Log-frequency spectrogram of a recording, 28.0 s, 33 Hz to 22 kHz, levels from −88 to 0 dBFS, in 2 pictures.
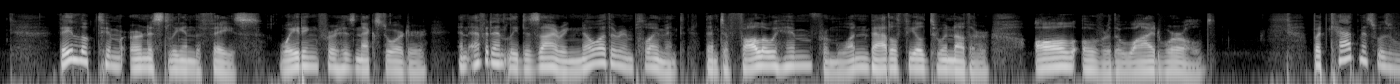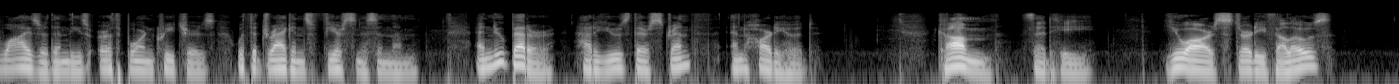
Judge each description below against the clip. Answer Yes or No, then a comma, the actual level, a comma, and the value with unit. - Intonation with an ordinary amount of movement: Yes, average, 4.7 semitones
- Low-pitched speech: Yes, low, 105 Hz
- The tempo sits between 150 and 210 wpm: No, slow, 135 wpm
